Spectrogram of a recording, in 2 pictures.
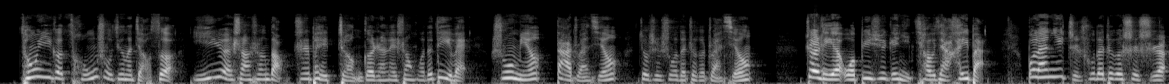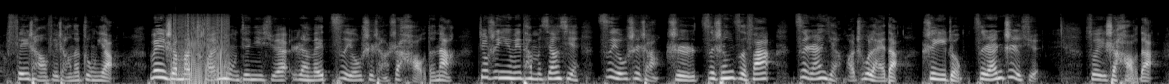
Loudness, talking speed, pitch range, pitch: -18 LUFS, 310 characters per minute, 210-275 Hz, 240 Hz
